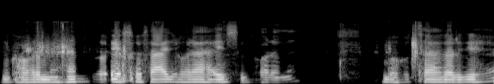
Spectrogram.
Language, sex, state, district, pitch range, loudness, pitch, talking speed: Hindi, male, Bihar, Muzaffarpur, 110-120 Hz, -15 LUFS, 115 Hz, 195 wpm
